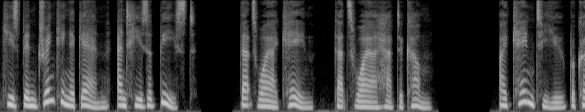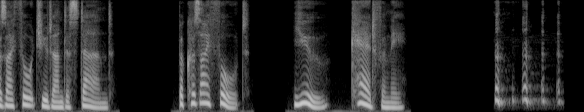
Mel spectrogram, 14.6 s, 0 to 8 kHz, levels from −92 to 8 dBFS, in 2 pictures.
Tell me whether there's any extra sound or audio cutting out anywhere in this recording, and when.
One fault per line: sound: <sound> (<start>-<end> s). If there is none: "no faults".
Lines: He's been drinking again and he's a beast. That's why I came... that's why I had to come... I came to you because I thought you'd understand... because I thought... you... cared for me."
sound: laugh (13.5-14.4 s)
